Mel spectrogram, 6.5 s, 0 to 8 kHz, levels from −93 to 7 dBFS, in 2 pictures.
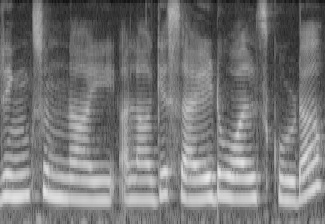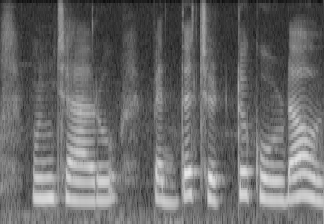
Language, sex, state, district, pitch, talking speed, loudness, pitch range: Telugu, female, Andhra Pradesh, Sri Satya Sai, 245 Hz, 100 wpm, -15 LUFS, 230-265 Hz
